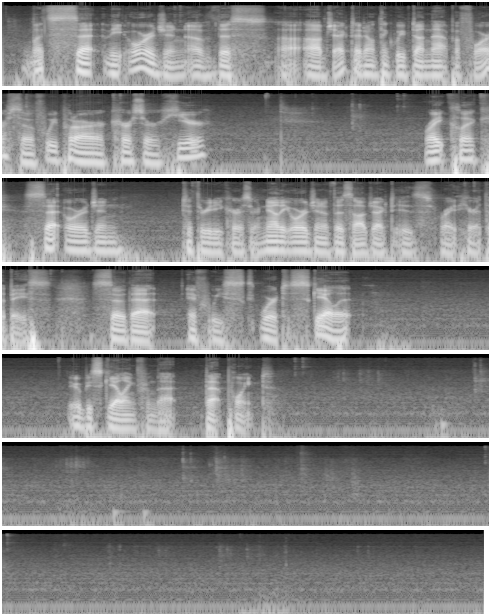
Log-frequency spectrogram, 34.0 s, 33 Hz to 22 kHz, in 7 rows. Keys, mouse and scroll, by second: 0.0 click, 0.0-1.1 scroll up 9, 1.6 alt+click, 2.2-2.8 scroll down 5, 2.8 shift+middle click, 3.3 middle click, 4.9 shift+s, 7.9 middle click, 8.3 Tab, 8.8 right click, 14.3 click, 14.9 click, 15.3-15.9 scroll down 7, 15.9 middle click, 17.7 s, 22.7-23.2 scroll up 4, 23.7-24.0 scroll up 2, 24.1 KP_1, 24.8-26.1 scroll up 5, 26.1-26.4 scroll up 1, 26.1 g, 30.2 Tab, 30.4-31.3 scroll down 5, 31.3-32.0 scroll up 4, 32.0 middle click, 32.8 middle click.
